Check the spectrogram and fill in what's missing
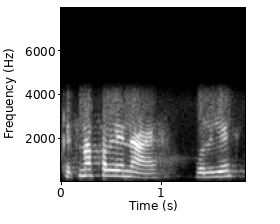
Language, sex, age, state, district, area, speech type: Hindi, female, 30-45, Bihar, Samastipur, rural, conversation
